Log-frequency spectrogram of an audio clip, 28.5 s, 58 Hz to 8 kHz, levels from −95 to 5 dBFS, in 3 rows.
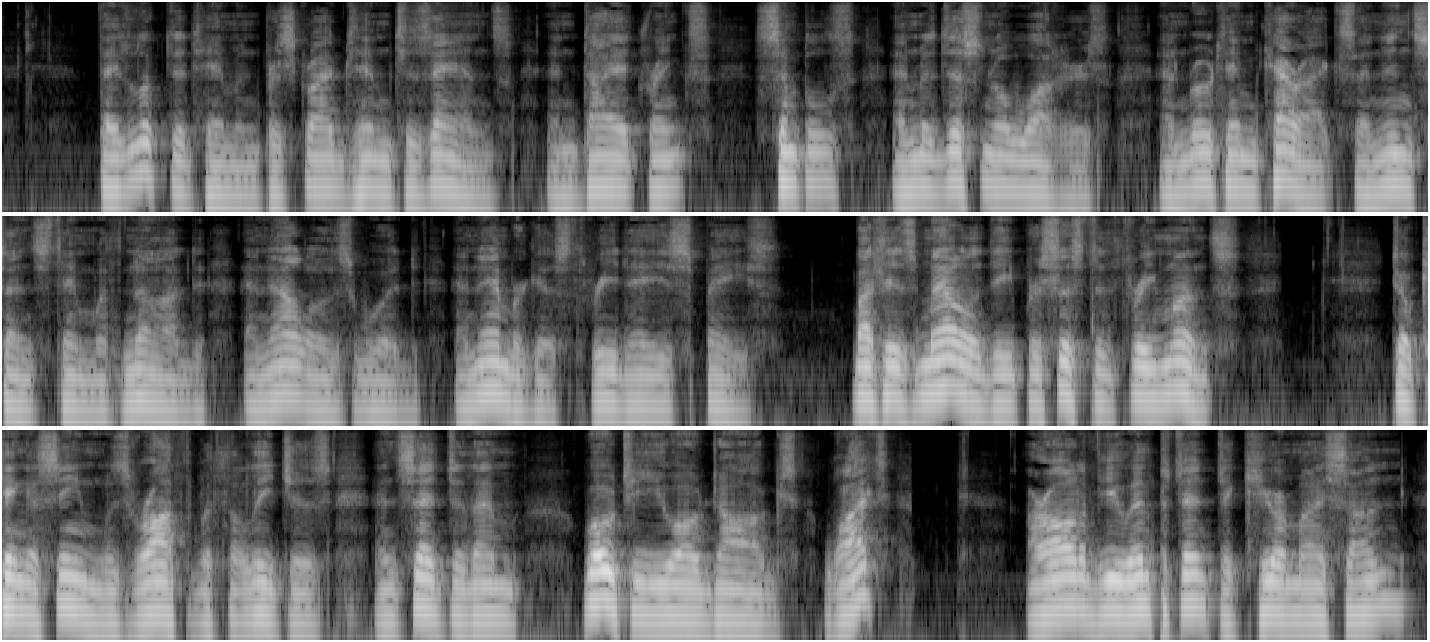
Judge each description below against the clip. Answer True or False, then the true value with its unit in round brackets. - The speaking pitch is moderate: False (105 Hz)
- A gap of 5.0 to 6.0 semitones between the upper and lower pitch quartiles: False (4.0 semitones)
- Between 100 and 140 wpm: True (135 wpm)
